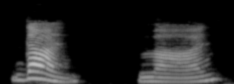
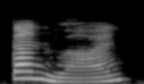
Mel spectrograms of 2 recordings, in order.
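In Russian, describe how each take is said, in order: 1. Два слога произносятся с обычной скоростью. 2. Два слога произносятся быстро, слитно. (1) "Еще раз" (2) "И быстро"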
